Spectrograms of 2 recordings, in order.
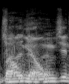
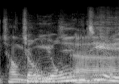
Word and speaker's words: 정용진: 주 정영진 아니고 정용진 발음 좀 제발 좀 조심 좀 회장 되니까 좋잖아요.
